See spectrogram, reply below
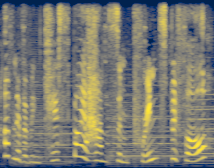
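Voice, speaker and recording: Squeaky high ostrich girl, bouncy and bright, super eager. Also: big pitch swings, moderate pace, soft background music, heavily acted. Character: cheerful, imaginative young female ostrich.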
